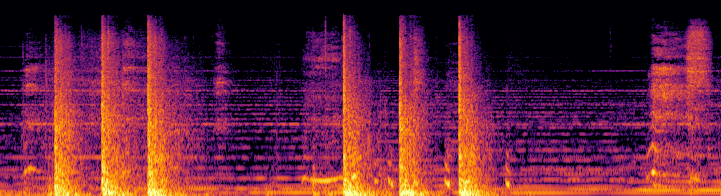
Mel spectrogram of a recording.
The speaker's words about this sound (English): Beside himself with remorse, he slams his fist into the doorframe.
